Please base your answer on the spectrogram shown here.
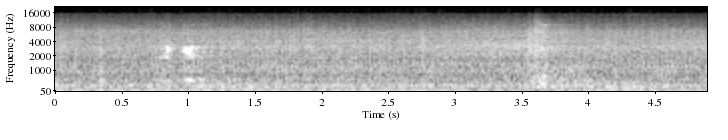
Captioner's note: telehandler whirring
